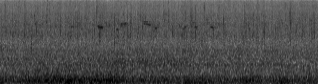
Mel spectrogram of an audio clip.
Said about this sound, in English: The deluge is so much that little rivers erupt everywhere, falling off roofs, running into alleyways, spilling off the deck, through the garden.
